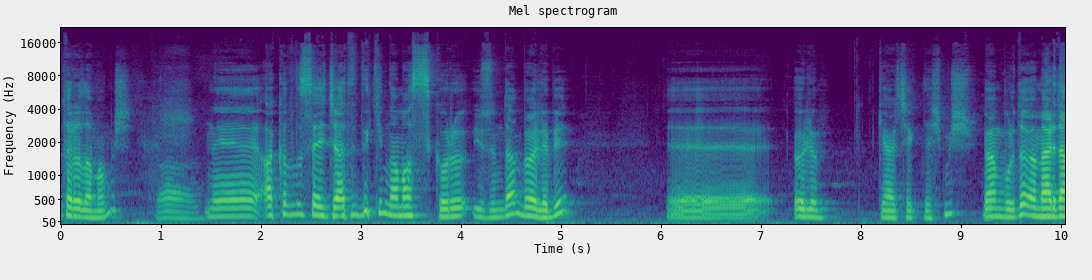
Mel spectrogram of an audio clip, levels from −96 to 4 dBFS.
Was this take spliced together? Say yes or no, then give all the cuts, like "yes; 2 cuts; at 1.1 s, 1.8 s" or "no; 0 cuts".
no; 0 cuts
